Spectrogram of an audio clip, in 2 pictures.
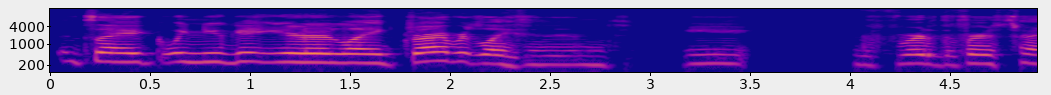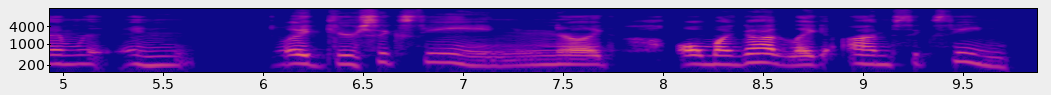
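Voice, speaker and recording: A woman in her thirties chats to her vlog audience, meandering through thoughts with many fillers and false starts. Her voice sits a little high, and she speaks at a slow, unhurried pace. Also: level tone, creaky, a little mellow. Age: 30s. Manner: rambling, many fillers and restarts. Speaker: vlogger. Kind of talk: casual monologue to camera.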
